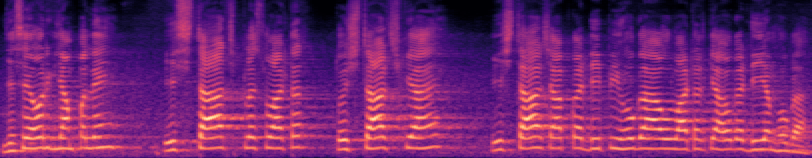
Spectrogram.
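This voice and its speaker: A man's voice: sits high, fairly even intonation, normal speed. A man teaching a chemistry lesson, repeating terms and asking and answering his own questions. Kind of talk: classroom lecture. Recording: long reverb, faint background noise.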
